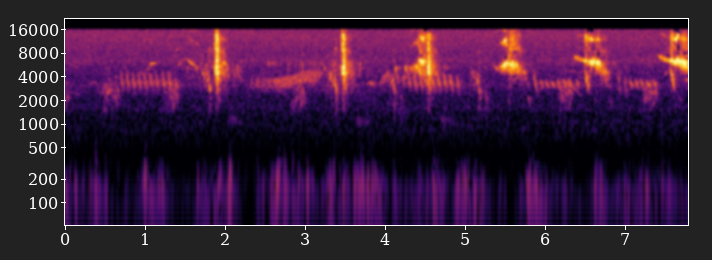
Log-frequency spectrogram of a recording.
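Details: Common starling singing on a morning in Braziūkai, Kaunas district, Lithuania, on 8 April 2018: a jumbled medley of sharp high whistles, clicks and buzzy rattling trills, about one phrase a second, over a steady low wind rumble.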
